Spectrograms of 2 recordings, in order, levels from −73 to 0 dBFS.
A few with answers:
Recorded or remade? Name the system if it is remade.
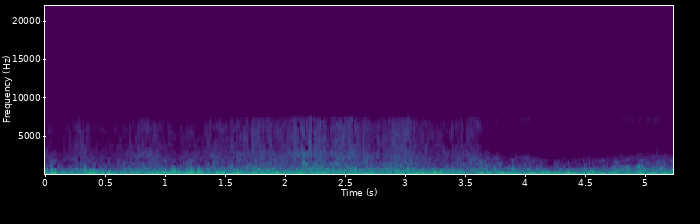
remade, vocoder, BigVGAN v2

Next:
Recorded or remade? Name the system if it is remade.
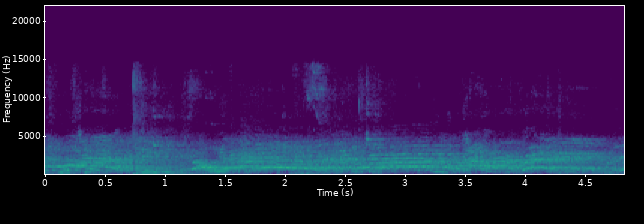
recorded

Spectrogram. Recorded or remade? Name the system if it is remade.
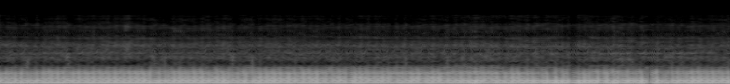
remade, vocoder, Vocos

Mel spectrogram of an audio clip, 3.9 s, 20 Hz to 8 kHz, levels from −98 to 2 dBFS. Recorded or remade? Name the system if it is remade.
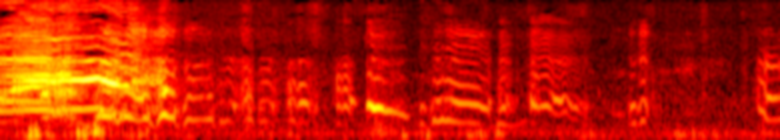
recorded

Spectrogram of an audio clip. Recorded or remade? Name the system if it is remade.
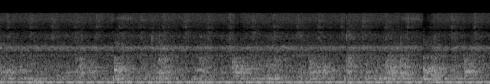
recorded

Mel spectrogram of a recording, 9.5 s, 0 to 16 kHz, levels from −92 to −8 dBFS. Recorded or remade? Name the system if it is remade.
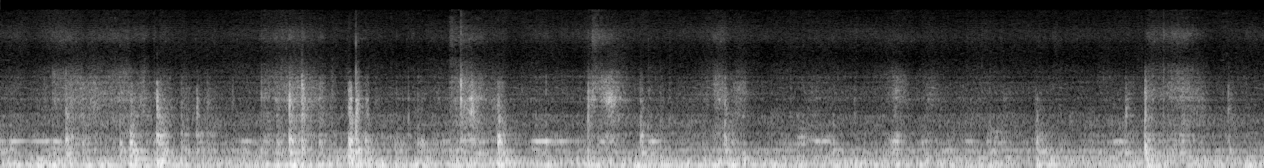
remade, codec, SNAC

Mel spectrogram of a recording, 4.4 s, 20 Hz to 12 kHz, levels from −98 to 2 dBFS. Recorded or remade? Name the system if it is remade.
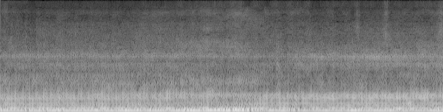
remade, vocoder, Vocos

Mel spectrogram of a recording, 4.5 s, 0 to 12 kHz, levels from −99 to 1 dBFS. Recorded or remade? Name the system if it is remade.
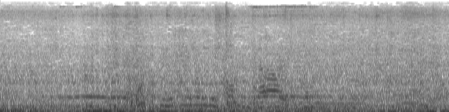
remade, vocoder, BigVGAN v2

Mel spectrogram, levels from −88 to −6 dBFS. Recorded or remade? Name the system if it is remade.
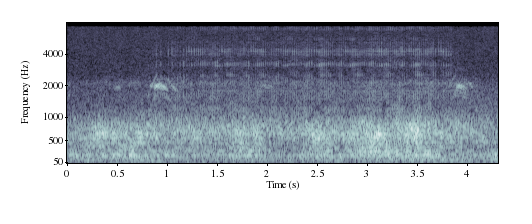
recorded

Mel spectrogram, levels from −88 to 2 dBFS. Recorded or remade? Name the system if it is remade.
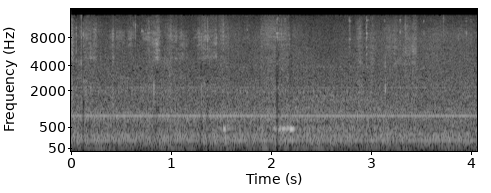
recorded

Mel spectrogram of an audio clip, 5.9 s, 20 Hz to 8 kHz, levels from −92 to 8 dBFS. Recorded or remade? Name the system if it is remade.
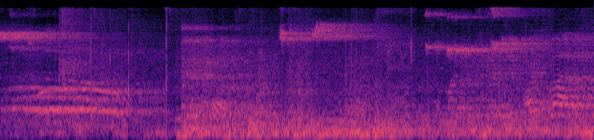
remade, vocoder, Vocos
